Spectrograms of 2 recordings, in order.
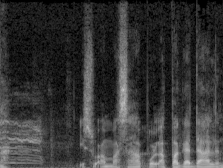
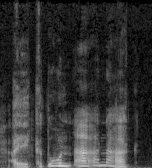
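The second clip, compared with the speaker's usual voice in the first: surprised. Acted. Father surprised by daughter's question.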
